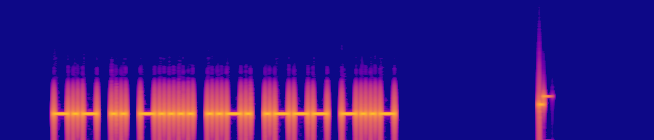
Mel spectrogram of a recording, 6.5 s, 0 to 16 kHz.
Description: Morse code, heard as a keyed tone, about 25 wpm, 700 Hz. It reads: KI6FJX
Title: USA Call Signs Repeated 3x 25wpm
